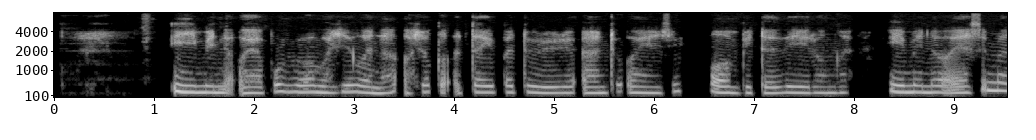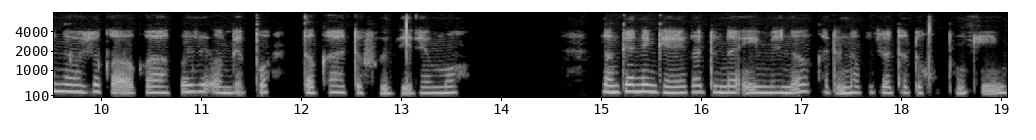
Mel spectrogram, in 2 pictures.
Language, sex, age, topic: Oshiwambo, female, 25-35, agriculture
